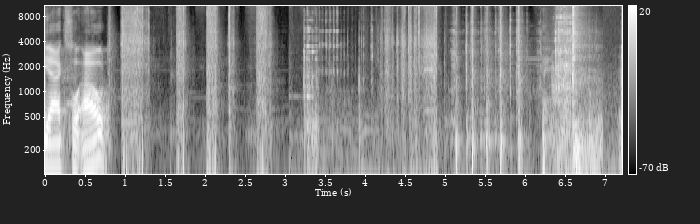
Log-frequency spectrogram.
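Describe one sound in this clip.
Metal tools clink and clatter against metal.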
